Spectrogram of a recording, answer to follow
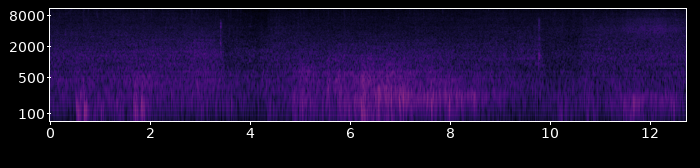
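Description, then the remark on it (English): Steady rain pours down continuously with a dense, hissing texture outside a building with garage doors, while low thunder rumbles in the background throughout. No voices are heard. “Not get rained on anymore? Might as well step in.”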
